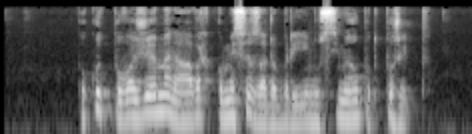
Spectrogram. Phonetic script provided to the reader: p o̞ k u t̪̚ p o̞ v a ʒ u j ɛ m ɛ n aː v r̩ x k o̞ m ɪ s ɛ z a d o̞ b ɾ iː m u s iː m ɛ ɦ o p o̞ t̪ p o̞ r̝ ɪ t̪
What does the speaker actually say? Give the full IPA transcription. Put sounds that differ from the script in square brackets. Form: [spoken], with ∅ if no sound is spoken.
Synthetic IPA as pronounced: p o̞ k u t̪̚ p o̞ v a ʒ u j ɛ m ɛ n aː v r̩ x k o̞ m ɪ s ɛ z a d o̞ b ɾ iː m u s iː m ɛ ɦ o p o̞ t̪ p o̞ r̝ ɪ t̪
